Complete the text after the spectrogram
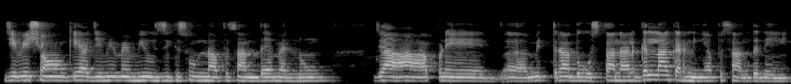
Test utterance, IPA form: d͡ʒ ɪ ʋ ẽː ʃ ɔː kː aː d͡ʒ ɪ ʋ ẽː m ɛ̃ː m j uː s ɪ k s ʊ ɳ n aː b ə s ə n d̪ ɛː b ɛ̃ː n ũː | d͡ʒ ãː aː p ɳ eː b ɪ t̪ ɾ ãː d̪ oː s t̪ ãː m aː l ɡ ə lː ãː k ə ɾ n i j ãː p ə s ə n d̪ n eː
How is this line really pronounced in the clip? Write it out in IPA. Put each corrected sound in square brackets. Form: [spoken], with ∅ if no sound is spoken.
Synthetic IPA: d͡ʒ ɪ ʋ ẽː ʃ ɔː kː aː d͡ʒ ɪ ʋ ẽː m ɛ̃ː m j uː [z] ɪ k s ʊ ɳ n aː [p] ə s ə n d̪ ɛː [m] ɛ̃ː n ũː | d͡ʒ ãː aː p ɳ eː [m] ɪ t̪ ɾ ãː d̪ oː s t̪ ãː [n] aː l ɡ ə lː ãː k ə ɾ n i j ãː p ə s ə n d̪ n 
